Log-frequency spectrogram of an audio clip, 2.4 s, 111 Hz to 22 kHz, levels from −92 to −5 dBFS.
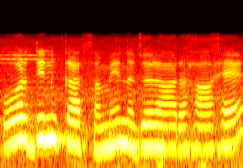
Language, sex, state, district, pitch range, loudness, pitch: Hindi, female, Haryana, Jhajjar, 210-245 Hz, -15 LUFS, 225 Hz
